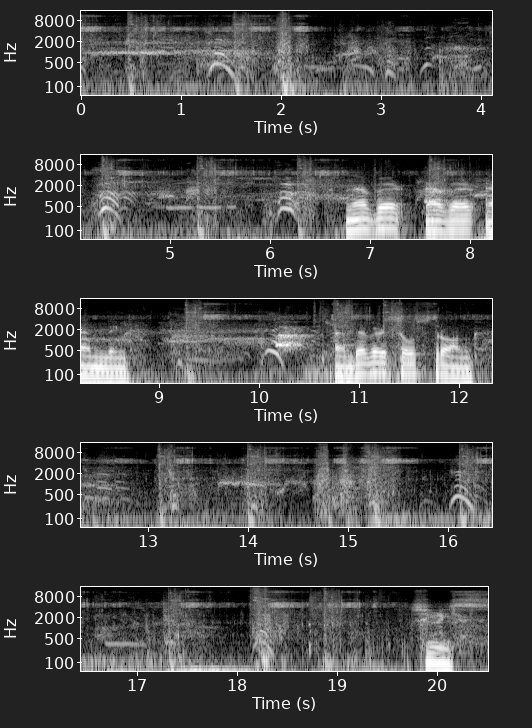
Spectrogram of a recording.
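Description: Heavy blows thud and smack in a close fight.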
